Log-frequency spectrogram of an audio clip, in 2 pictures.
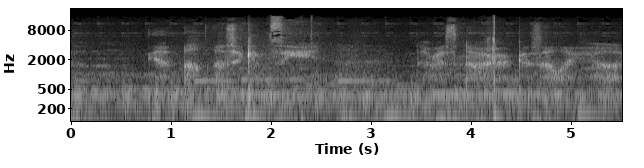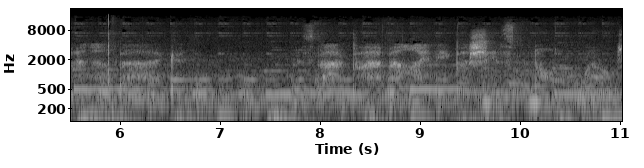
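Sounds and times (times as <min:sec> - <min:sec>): background music: 0:00.0 - 0:11.0
woman whispering: 0:00.8 - 0:02.6.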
